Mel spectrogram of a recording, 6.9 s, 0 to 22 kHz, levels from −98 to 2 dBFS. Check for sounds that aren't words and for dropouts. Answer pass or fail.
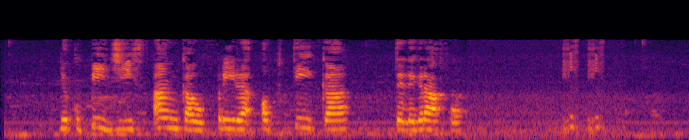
fail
